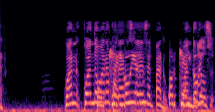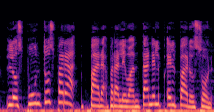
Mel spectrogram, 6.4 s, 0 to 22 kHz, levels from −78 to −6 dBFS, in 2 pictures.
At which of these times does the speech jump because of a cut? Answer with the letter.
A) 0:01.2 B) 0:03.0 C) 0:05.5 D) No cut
B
